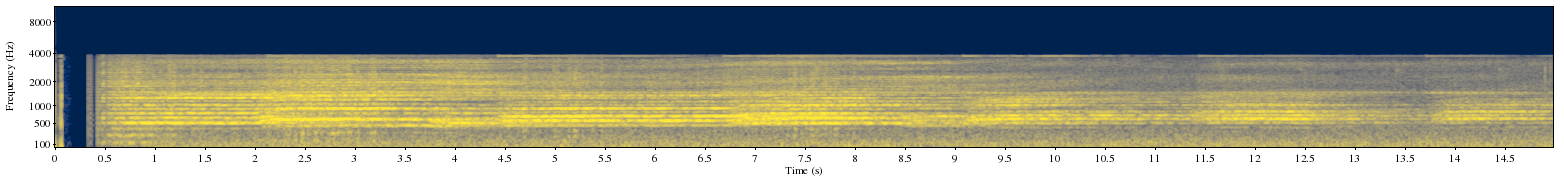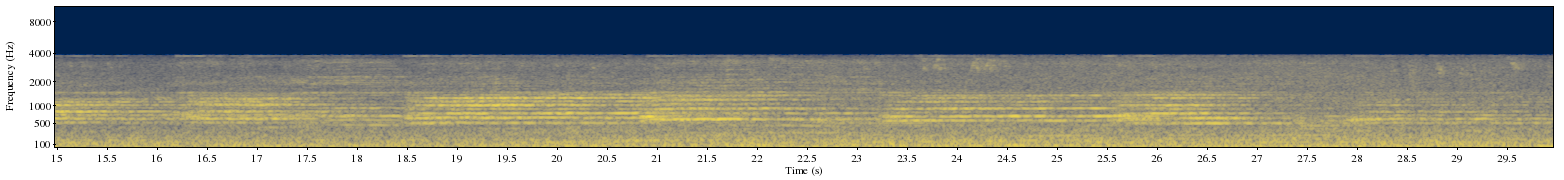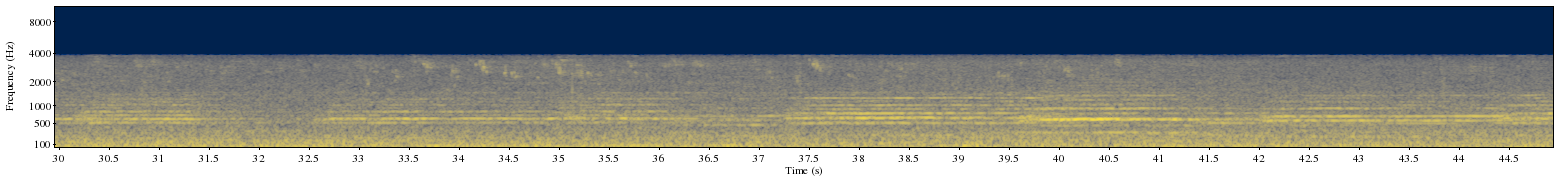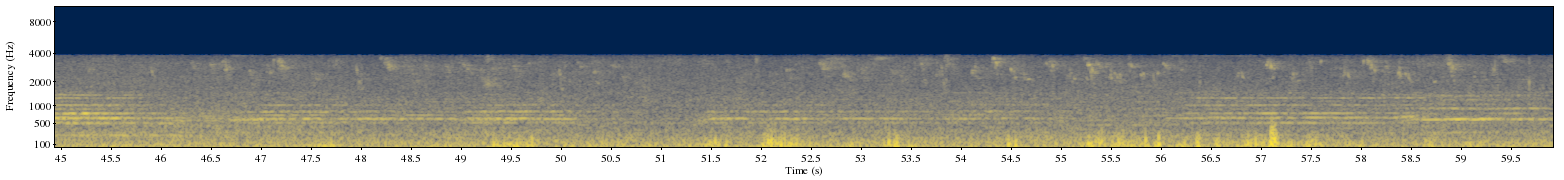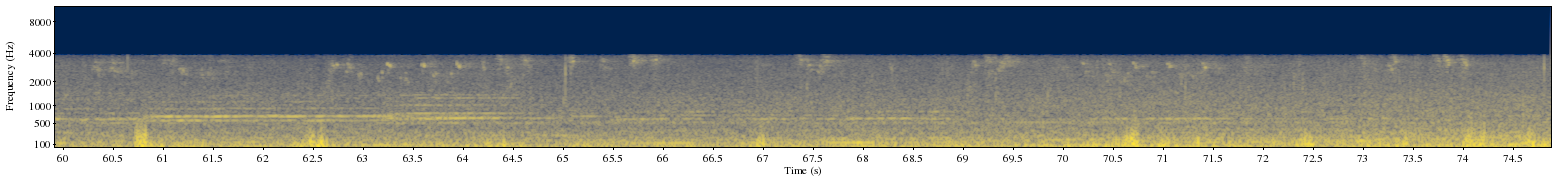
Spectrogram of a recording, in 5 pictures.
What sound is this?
Camera recording of what sounds like a dirge at the Chiang Kai Shek memorial.
dirge, taipei, taiwan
